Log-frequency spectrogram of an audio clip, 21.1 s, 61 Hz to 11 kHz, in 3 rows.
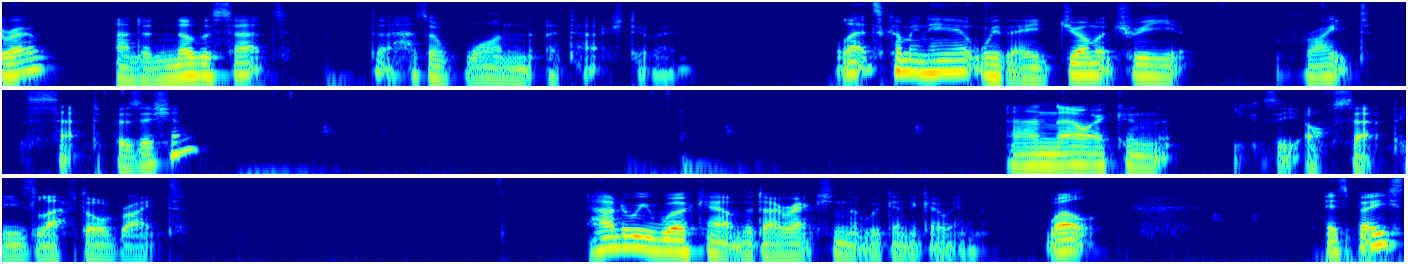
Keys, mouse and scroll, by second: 1.0 ctrl+middle drag, 3.5 middle click, 3.5 click, 3.7 shift+a, 8.6-8.9 middle drag, 10.2 ctrl+shift+click, 10.6 middle click, 11.5 middle click, 12.2-16.4 shift+drag, 19.1 middle click, 20.0 middle click, 20.6 shift+a.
